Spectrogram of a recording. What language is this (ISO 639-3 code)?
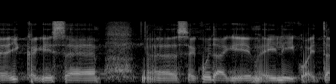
est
